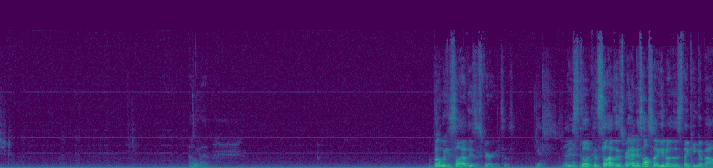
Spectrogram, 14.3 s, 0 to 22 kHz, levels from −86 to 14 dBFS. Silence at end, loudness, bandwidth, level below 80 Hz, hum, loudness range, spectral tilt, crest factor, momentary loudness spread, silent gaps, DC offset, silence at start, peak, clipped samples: 0 s; -24 LUFS; 18 kHz; -48 dBFS; none; 25 LU; -6 dB/octave; 24 dB; 27 LU; none; under 0.1%; 0 s; -6 dBFS; under 0.1%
